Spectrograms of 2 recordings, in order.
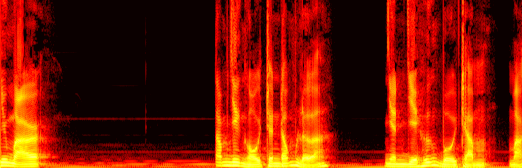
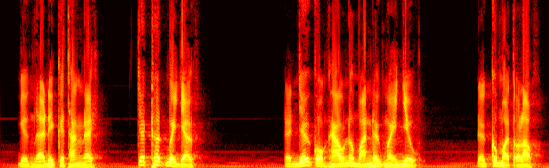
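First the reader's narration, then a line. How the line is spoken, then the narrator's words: Loud shout. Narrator (Vietnamese): ông hai quát lớn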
